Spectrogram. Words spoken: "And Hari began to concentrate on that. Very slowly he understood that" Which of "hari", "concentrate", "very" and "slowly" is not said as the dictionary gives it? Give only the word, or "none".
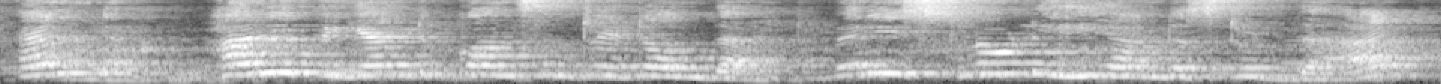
hari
